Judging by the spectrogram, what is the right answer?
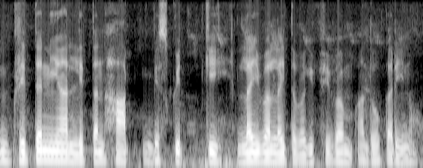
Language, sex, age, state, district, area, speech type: Manipuri, male, 30-45, Manipur, Churachandpur, rural, read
